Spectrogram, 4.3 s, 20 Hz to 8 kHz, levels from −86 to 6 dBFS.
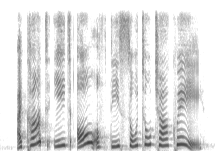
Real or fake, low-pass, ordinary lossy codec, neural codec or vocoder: fake; 7.2 kHz; none; codec, 16 kHz, 4 kbps, X-Codec, HuBERT features, trained on LibriSpeech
